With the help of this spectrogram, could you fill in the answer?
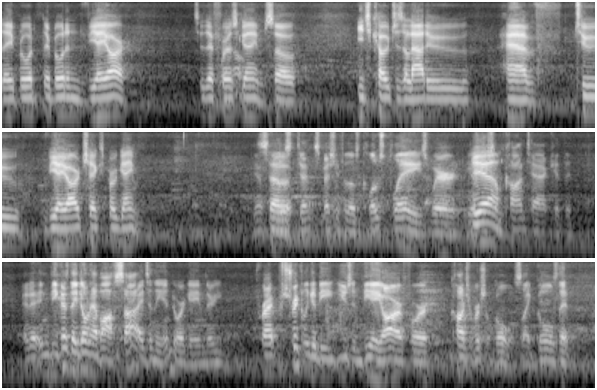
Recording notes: Live from Ivy Park Sports Bar and Grill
